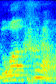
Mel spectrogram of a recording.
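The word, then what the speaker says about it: נֹחַ: 이 노아가 히브리어는 노아흐라고 합니다.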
